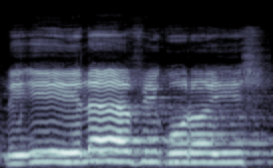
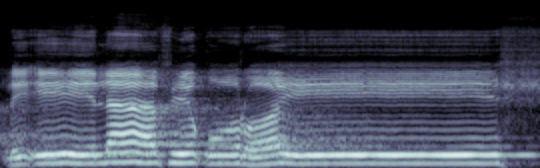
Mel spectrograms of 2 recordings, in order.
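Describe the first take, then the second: First: The final long vowel is held for two counts. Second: The final long vowel is held for four counts. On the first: "dua harakat misalkan. Maka li'ila bil dua harakat" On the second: "Kita dibaca empat misalkan"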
